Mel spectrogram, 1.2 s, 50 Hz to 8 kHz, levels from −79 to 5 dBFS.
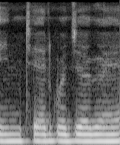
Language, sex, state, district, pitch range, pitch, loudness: Sadri, male, Chhattisgarh, Jashpur, 135-140 Hz, 135 Hz, -10 LUFS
